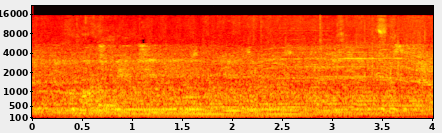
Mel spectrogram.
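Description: A marching band's brass holding long, steady notes together as a sustained chord, over the hum of a stadium.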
